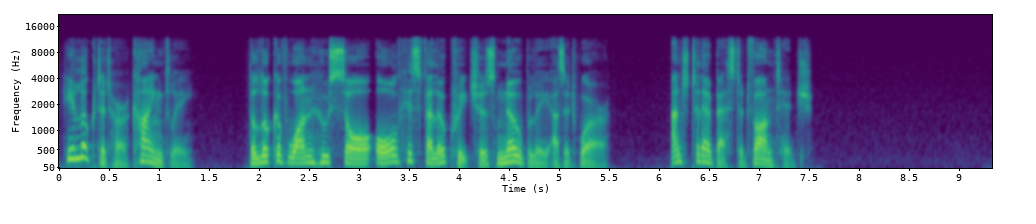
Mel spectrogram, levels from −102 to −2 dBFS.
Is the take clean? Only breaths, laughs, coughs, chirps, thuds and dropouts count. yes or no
yes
